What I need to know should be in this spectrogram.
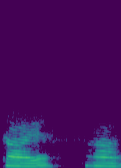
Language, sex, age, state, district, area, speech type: Kannada, female, 18-30, Karnataka, Davanagere, rural, conversation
